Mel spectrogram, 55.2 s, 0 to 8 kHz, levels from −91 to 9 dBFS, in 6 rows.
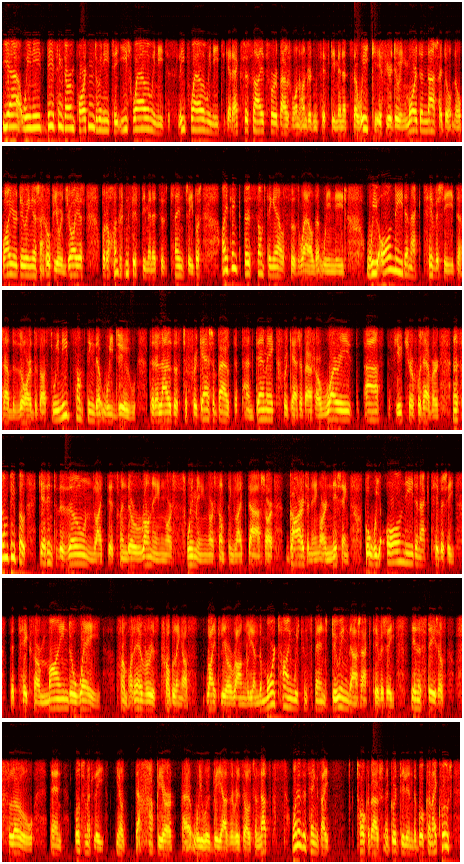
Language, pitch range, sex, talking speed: English, 120-190 Hz, male, 195 wpm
